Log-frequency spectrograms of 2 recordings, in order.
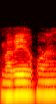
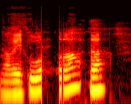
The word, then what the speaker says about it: Marihuana: Nee, nicht Maria Juana, sondern Marihuana.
